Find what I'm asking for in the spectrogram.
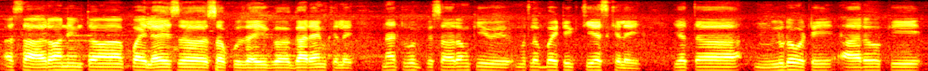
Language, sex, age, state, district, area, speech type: Maithili, male, 60+, Bihar, Purnia, rural, spontaneous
